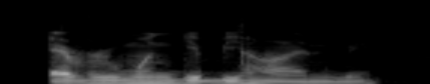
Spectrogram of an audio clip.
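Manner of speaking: half-whispered, hushed. Speaker in a role-play half-whispering to the group, half-whispering. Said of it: "I'm gonna whisper to the group".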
